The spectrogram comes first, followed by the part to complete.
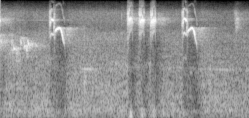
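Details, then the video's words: Typical 'jrejet cuit' call of a wild sunbird, used to lure others into song: a high, sharp down-slurred chirp, then a quick burst of three thin notes, then another slurred chirp, over a steady hiss. "Jrejet Cuit Suara Panggilan Khas Sogon Liar"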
